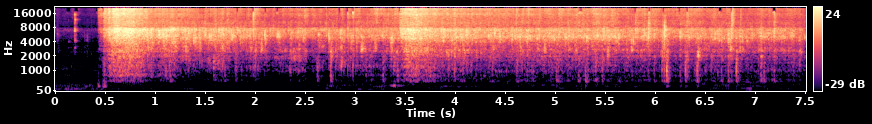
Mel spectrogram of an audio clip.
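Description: Mustard oil hisses loudly as black cumin seeds and green chilli hit the pan, a sudden burst of sizzling that settles into a steady, close frying crackle with faint pops and no voices.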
